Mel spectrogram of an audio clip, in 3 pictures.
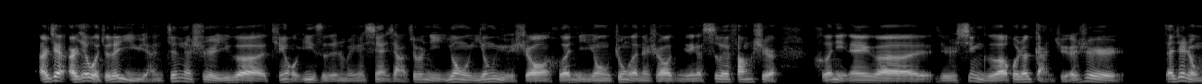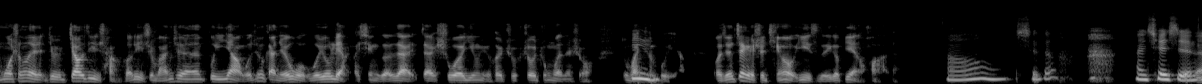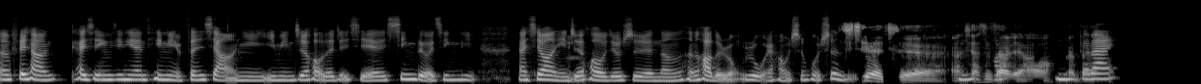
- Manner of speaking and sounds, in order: chuckle
- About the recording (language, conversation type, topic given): Chinese, podcast, 移民后你最难适应的是什么？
